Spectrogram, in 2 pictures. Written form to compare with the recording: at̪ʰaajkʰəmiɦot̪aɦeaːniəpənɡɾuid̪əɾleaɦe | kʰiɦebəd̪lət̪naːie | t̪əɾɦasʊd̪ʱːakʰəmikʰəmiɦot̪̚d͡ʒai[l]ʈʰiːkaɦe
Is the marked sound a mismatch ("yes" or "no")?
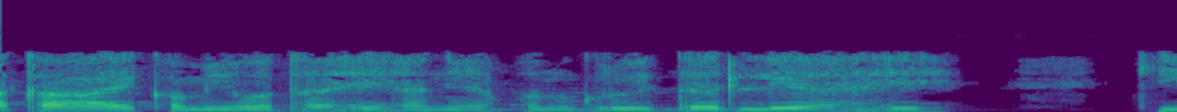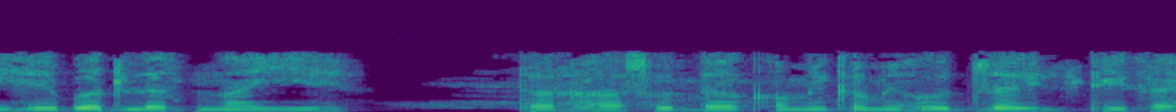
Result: no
